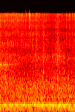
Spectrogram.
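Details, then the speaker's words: Dodge Durango at road speed: a steady low droning rumble heard over the exhaust, coming from the front left. The owner says it is the wheel bearing. "Yeah, it's making it now. rumble. It's coming from the front left. You hear that? Over my exhaust. Yeah, right there. It's like... That's the wheel bearing."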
